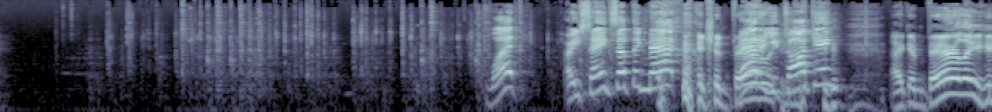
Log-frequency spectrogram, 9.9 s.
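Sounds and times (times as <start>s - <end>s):
rapid typing on a computer keyboard: 0.6s - 6.3s
speech: 4.9s - 9.9s
laughter: 6.5s - 8.7s.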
